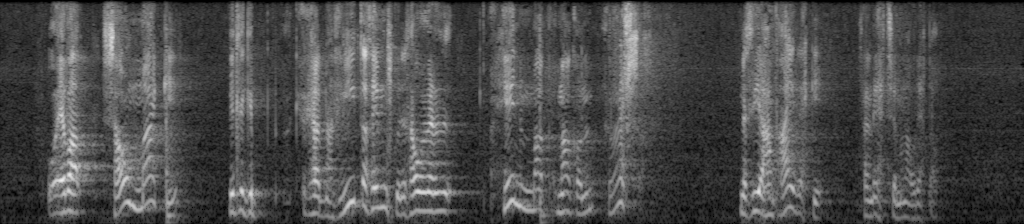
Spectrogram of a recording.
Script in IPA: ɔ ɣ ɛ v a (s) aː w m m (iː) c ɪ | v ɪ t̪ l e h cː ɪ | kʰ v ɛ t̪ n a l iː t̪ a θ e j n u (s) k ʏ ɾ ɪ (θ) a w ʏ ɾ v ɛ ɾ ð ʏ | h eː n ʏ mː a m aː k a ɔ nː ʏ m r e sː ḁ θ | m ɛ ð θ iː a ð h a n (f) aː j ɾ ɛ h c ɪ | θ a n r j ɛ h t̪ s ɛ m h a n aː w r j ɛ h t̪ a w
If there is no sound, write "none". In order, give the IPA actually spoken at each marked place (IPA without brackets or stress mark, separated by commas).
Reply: s, aː, s, θ, f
